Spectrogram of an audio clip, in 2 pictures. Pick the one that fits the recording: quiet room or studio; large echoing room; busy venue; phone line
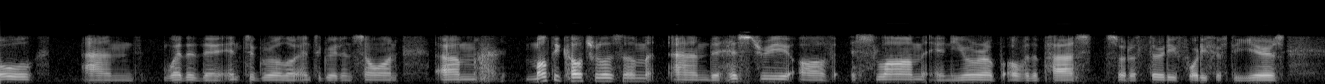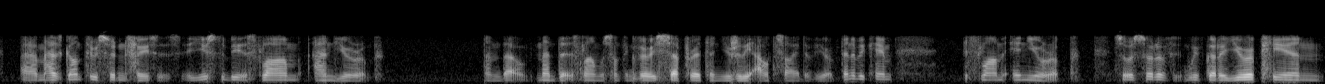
phone line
